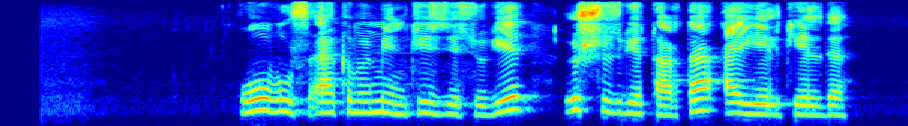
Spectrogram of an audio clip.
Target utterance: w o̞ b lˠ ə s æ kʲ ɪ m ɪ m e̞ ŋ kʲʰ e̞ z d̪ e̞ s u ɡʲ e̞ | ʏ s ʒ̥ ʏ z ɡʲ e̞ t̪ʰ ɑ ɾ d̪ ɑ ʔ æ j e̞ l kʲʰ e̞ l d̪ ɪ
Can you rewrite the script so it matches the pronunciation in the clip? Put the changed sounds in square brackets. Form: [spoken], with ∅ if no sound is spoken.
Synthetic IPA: w o̞ b lˠ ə s æ kʲ ɪ m ɪ m e̞ ŋ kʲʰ e̞ z d̪ e̞ s u ɡʲ e̞ | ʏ [ʃ] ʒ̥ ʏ z ɡʲ e̞ t̪ʰ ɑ ɾ [t̪] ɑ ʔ æ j e̞ l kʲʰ e̞ l d̪ ɪ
